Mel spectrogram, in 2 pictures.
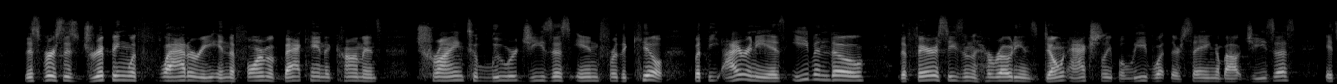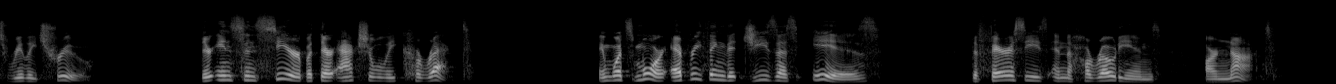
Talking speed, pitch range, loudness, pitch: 140 wpm, 160-195 Hz, -30 LUFS, 180 Hz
